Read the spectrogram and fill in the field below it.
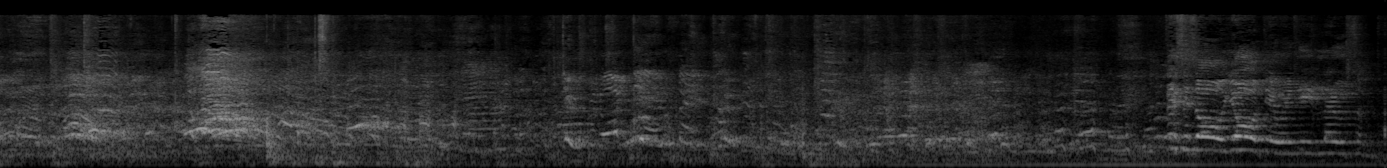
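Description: A cast of young voices sings together on a stage, heard from a distance in an echoing hall.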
